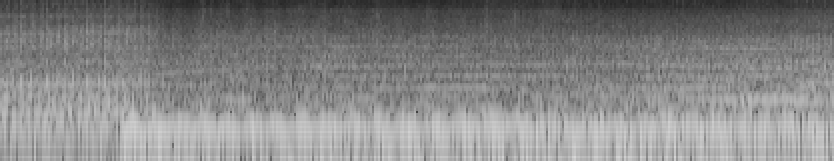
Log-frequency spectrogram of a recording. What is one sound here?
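A skid steer loader's engine rumbles steadily nearby.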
